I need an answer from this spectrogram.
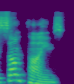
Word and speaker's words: sometimes: final eh curiosamente aquí la e verdad no suena la e no suena porque es la palabra Time en donde no suena la e pero la z se agrega por ser como plural es adverbio tiene esa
